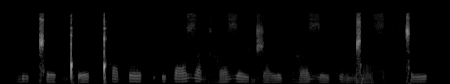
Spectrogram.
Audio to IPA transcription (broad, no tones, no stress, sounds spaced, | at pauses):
ɓ ɨ ǁ e ǃʼ e ǃʰ ɔ p ɘ | ʔ i p ɔ z a ɡʱ ɐ z e i̯ d͡ʒ a l i p ɦ ɐ z ɨ p u ŋ͡ǁ a z | ǀ ɨ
